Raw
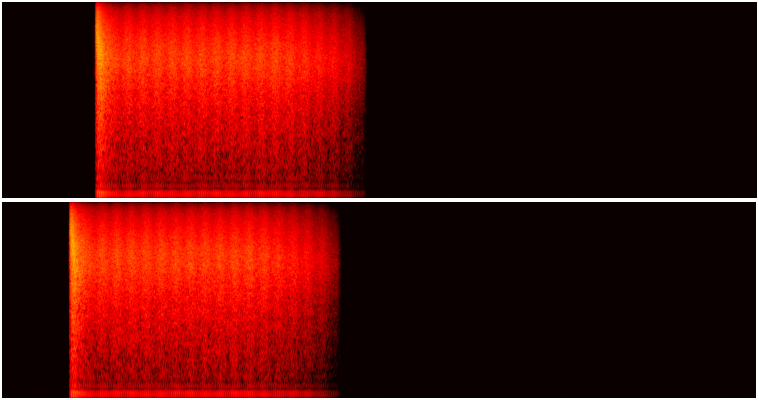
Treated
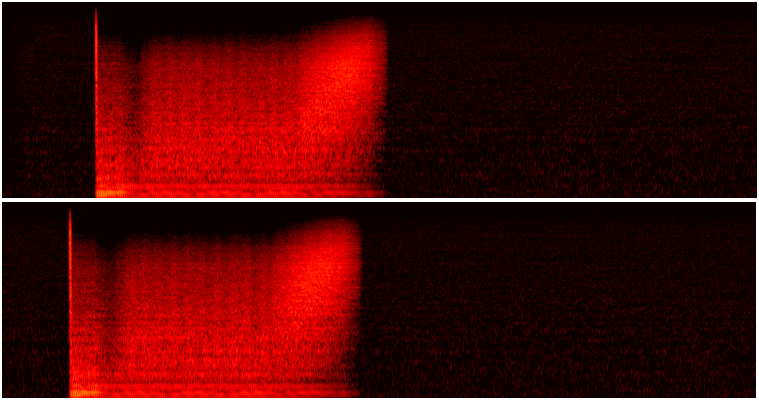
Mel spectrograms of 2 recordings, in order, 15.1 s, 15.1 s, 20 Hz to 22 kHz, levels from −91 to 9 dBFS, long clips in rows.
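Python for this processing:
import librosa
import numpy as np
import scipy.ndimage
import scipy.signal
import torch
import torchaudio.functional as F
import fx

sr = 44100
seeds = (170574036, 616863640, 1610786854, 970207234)

y = fx.rev_gated(x, sr, seeds[0], gate_ms=240, shape='flat', drr_db=-4.0)
y = fx.env_lowpass_down(y, sr, base_hz=480.0, full_db=-18.5)
y = y * 10.0 ** (3.0 / 20.0)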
